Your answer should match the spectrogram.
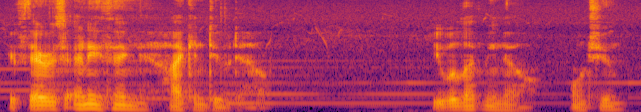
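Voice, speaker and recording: A man acting in a fantasy audio drama as a gentle, melancholy guardian of a flower field, speaking in measured, halting phrases. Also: low-pitched, soft background music, natural voice. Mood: tender, grateful.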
